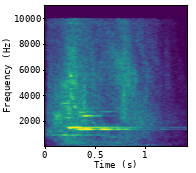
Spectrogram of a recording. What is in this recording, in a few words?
Device Connect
